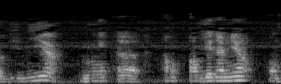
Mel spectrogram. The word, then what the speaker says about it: Nghia: Et puis, on prononce pas Nguia, on dit Nia. En vietnamien, on prononce Ngia. On prononce pas le G. Voilà, il n'y a pas de G. C'est un peu le nasal. Nia.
